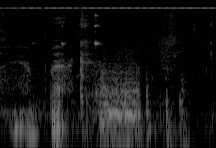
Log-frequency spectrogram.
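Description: A person's soft, breathy mouth sounds made close to the microphone, with small clicks in between.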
